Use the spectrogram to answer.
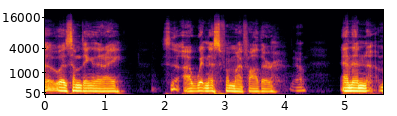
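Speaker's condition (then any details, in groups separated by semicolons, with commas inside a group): ALS; affects hand function; recently diagnosed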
